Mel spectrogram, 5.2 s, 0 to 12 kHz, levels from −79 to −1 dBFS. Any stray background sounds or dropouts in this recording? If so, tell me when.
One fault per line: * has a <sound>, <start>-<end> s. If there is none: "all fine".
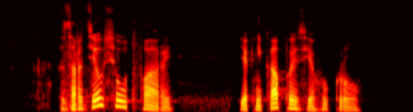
all fine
